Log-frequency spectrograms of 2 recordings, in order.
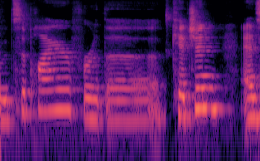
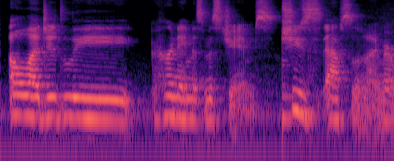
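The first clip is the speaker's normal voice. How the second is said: normal talking voice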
